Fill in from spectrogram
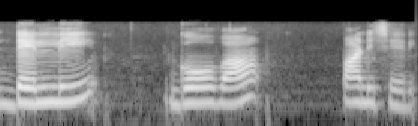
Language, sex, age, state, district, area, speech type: Tamil, female, 30-45, Tamil Nadu, Coimbatore, rural, spontaneous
